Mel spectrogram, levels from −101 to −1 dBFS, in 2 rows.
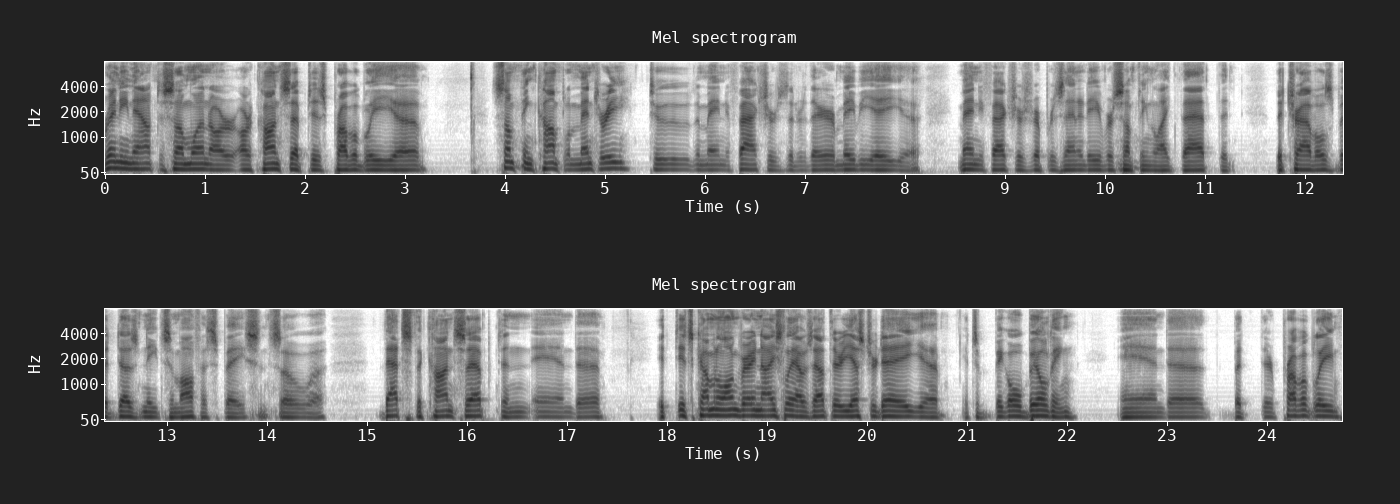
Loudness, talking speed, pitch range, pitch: -24 LUFS, 160 wpm, 120-140 Hz, 130 Hz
